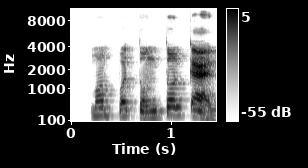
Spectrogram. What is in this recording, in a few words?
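"mempertontonkan", Malay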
